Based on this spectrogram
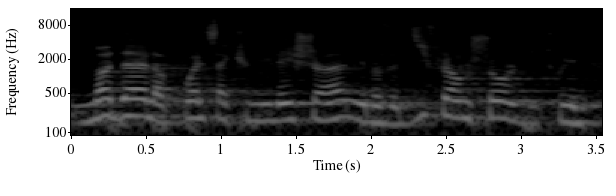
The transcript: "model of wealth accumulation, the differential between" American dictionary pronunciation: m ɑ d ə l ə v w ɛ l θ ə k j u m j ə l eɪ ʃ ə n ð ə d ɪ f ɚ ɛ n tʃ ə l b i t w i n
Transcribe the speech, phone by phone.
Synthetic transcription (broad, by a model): m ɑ d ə l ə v w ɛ l s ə k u m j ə l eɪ ʃ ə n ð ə d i f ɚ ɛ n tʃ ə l b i t w i n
